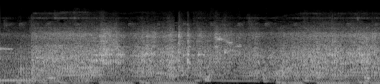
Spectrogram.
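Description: An Audi S1 Sport Quattro Evolution 2 Group B rally car accelerates hard, heard from close by. Its loud engine roar carries a deep, pulsing low end and shifting tone for nearly four seconds.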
